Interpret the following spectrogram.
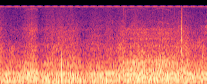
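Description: White plastic rolling pin rolled over gum paste laid on a JEM cutter, pressing it into the cutter's edges and embossing; a steady rolling noise.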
